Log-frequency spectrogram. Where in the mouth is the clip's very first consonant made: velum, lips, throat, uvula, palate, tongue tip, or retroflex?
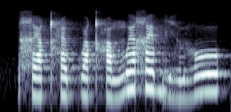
uvula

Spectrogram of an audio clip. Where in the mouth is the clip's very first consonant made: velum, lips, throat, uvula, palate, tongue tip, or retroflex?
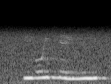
palate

